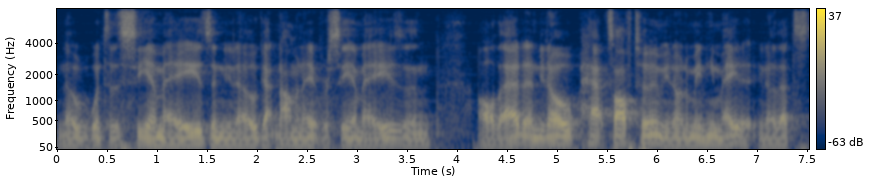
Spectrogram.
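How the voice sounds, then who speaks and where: Fairly quick speech from a man with a very deep, low voice. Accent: Texan. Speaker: singer-songwriter. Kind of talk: interview. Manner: halting, many repetitions.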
